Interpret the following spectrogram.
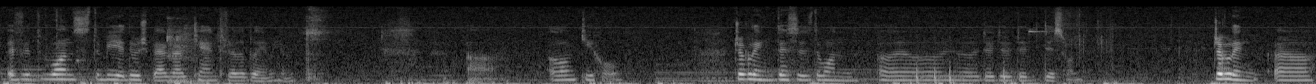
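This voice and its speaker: A woman's voice: medium pitch, unhurried, noisy background. A young woman doing casual gameplay commentary in a rambling, sweary, self-deprecating way. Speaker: gaming video host. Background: game music.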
